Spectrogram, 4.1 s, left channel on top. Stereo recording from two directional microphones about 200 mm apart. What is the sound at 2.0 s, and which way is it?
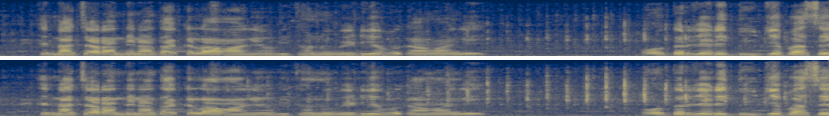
Speech, centre (ahead or behind).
